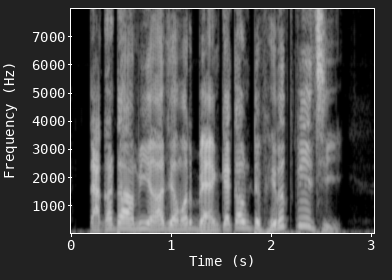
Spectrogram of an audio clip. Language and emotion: Bengali, happy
